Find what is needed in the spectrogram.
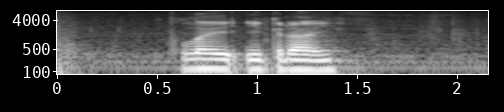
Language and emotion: Russian, neutral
